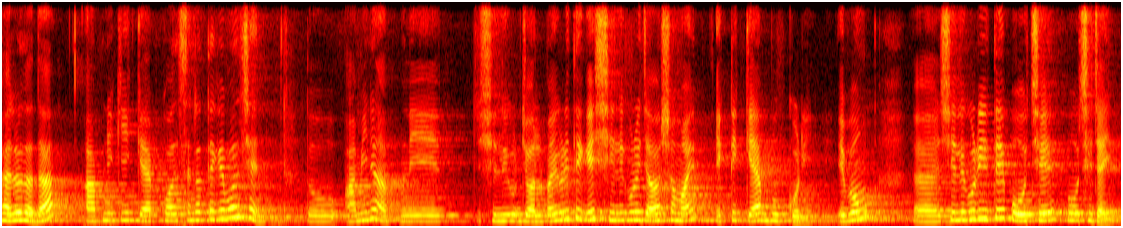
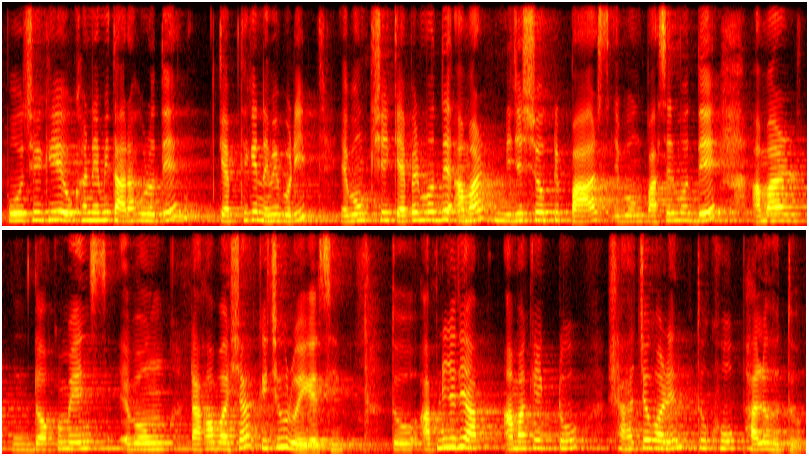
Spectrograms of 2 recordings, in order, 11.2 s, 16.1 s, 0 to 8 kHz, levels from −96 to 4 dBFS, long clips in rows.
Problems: none marked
